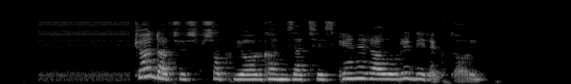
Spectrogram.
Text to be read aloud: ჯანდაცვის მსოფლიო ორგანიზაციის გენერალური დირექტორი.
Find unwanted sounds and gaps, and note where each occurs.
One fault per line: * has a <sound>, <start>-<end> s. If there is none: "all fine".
all fine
